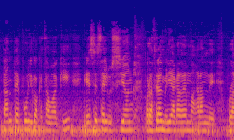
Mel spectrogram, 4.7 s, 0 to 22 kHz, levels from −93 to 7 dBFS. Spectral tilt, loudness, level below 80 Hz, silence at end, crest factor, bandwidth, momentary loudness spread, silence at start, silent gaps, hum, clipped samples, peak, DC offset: -6 dB/octave; -22 LUFS; -48 dBFS; 0 s; 16 dB; 11.5 kHz; 8 LU; 0 s; none; none; under 0.1%; -4 dBFS; under 0.1%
